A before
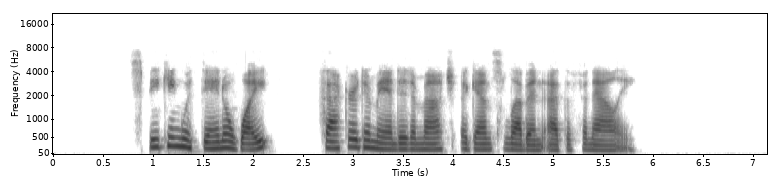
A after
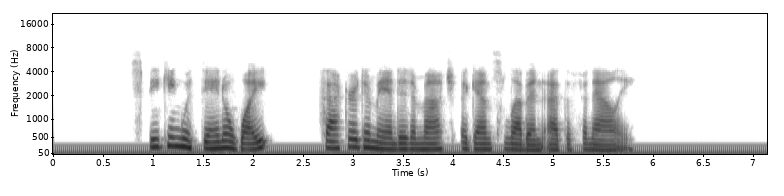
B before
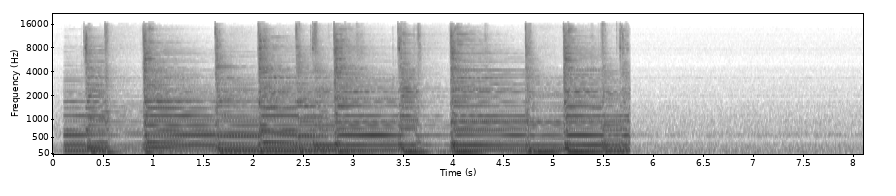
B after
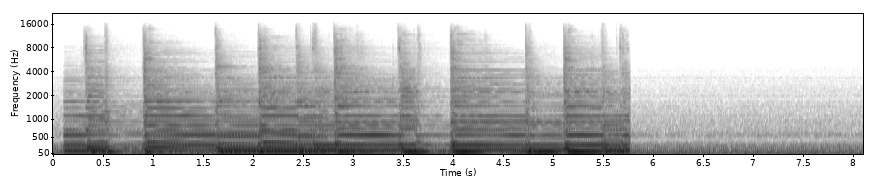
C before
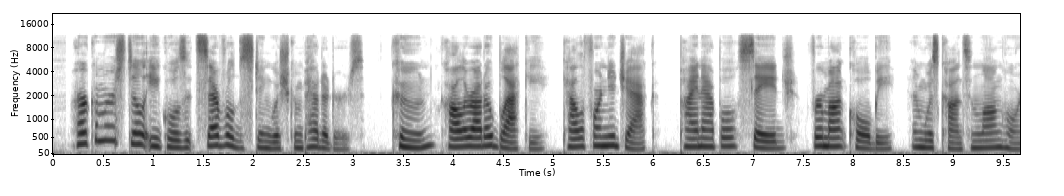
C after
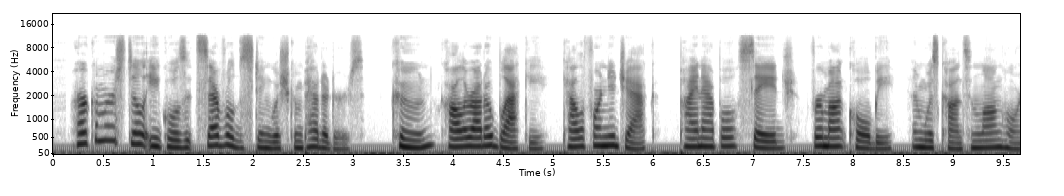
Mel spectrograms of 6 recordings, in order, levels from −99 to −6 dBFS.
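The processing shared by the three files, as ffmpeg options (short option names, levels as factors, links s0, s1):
-af "aemphasis=mode=reproduction:type=riaa,aeval=exprs='val(0)+0.00708*(sin(2*PI*50*n/s)+sin(2*PI*2*50*n/s)/2+sin(2*PI*3*50*n/s)/3+sin(2*PI*4*50*n/s)/4+sin(2*PI*5*50*n/s)/5)':c=same"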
